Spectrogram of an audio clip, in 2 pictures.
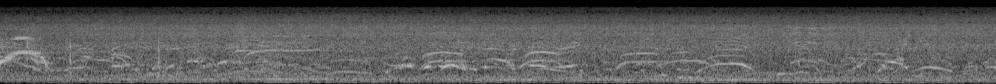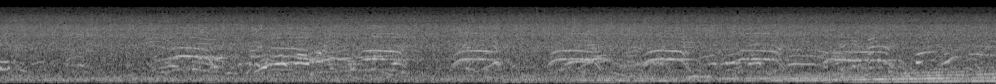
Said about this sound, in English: And on this 80-degree day, dozens of kids from around the city have donned their bathing suits and brought their squeals of delight as the cool water refreshes and energizes.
